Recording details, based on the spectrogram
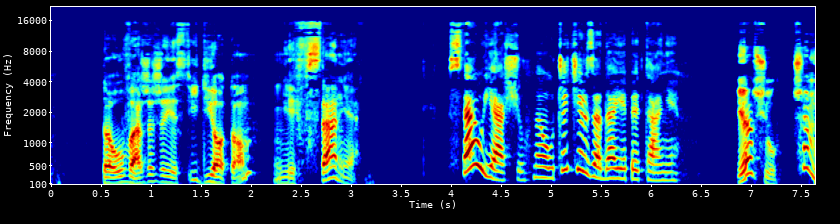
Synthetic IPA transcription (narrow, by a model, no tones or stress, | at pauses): t̪ɔuvaʐaʐɛjɛst̪id̪ʲjɔt̪ɔ̰m | ɲɛxfst̪aɲɛ̰ | fst̪awjaɕunaut͡ʂɘt͡ɕɛlzad̪ajɛpɘt̪aɲɛ | jaɕut͡ʂɛm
